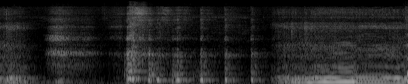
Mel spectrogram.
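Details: Rough, rattling snore ending in a low drawn-out groaning tone, over room noise, from a woman; snoring.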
